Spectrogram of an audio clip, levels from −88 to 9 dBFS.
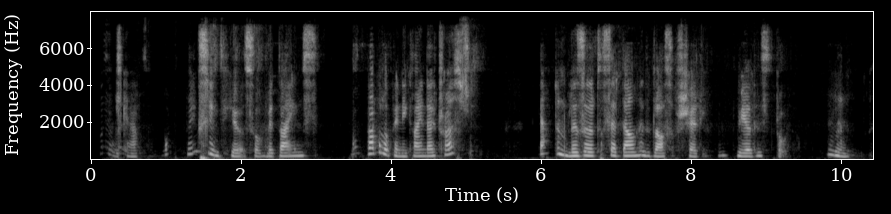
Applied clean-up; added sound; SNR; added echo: neural mask model DeepFilterNet 3.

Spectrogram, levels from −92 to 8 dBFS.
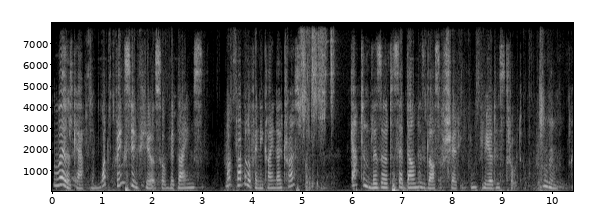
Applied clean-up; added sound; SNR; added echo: neural separator model SepFormer DNS4.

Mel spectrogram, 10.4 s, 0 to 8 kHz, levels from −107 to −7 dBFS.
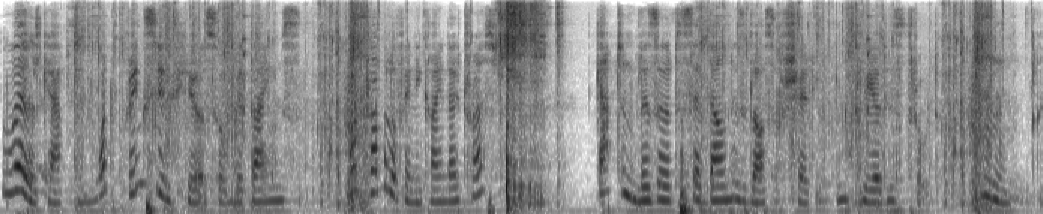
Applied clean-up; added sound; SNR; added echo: none; Cutlery, silverware; 0 dB; reverberation time 1.5 s.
